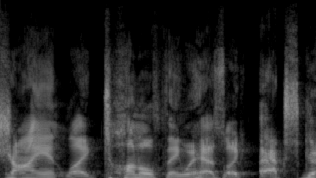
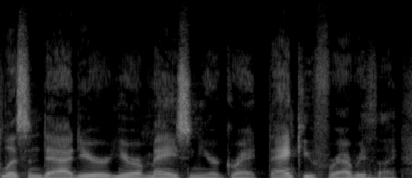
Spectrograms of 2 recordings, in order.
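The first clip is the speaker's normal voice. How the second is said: low, soft, subdued; quietly heartfelt, lightly acted; sincere thanks; 7 semitones lower, 6 dB quieter than usual. Max apologizing to his dad, softly sincere.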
